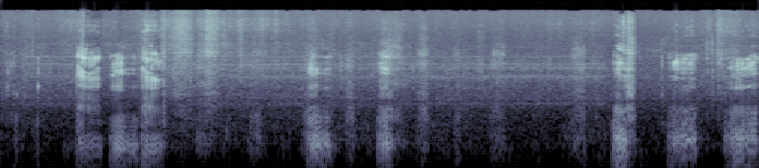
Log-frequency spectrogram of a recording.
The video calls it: Pig sounds, pig oinking, pig grunting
